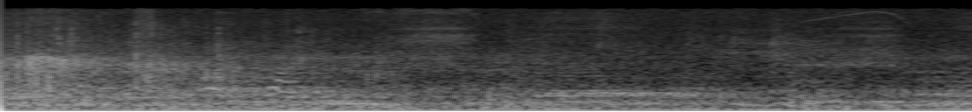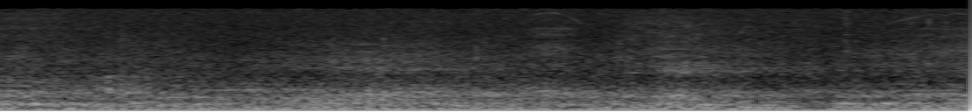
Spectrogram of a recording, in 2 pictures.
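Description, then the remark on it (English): A crowd applauds steadily for several seconds, a dense crackle of many hands clapping at once that stays fairly even in loudness throughout, with no clear voices over it. “Give everyone a round of applause there.”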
